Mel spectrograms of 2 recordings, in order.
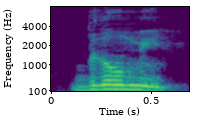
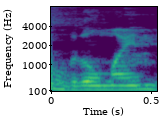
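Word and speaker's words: bromine: ब्रोमीन। कई लोग इसको ब्रोमाइन बोलते हैं। इट डज नॉट मैटर आप क्या बोलते हैं।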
